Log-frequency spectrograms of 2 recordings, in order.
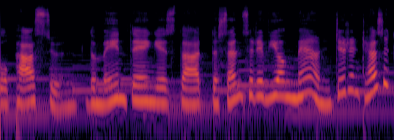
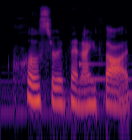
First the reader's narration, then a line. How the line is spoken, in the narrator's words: I muttered to myself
